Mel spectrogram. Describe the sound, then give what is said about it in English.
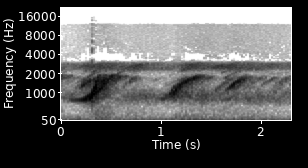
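Magnetospheric chorus radio waves, created by charged particles where Earth's magnetic field meets the solar wind and captured by NASA satellites, rendered as sound: three eerie rising chirps, like whistling birds, sweep upward one after another over a faint hiss, with no voices. “And it turns out that a lot of those charged particles create radio waves that can be captured and turned into sound.”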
